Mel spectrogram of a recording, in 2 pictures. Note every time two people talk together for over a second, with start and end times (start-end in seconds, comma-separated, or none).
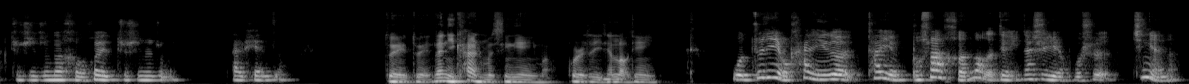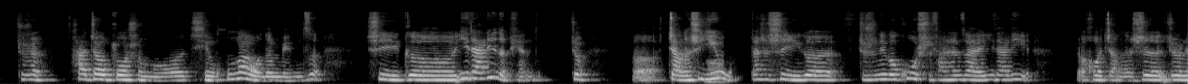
none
